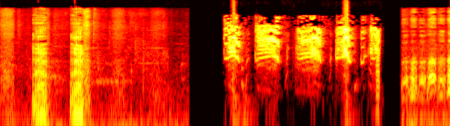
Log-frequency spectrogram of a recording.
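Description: Wild boar grunting twice, low and loud, within the first second or so. About three seconds in comes a run of short, higher, wavering calls, and a dense run of repeated calls starts near the end.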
